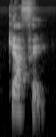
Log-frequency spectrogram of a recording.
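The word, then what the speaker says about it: café: Without the axon eigu at the end on letter e the sound would be like a cf but but with its presence it becomes a cafe.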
